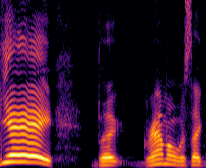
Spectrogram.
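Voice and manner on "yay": high, loud drawn-out cheer; kids' cheer. Acted. Kids hearing about fishing, an excited cheer. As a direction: cheer like delighted children. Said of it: "the kids are like".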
